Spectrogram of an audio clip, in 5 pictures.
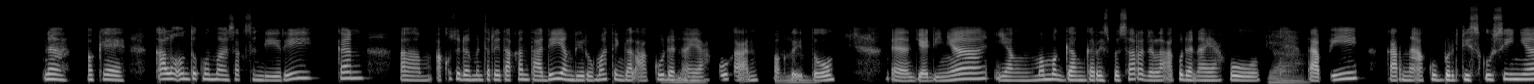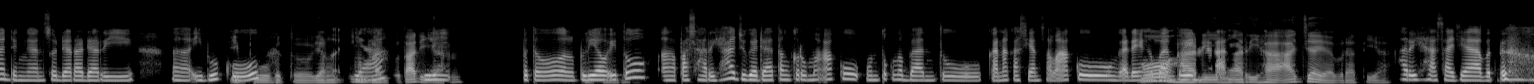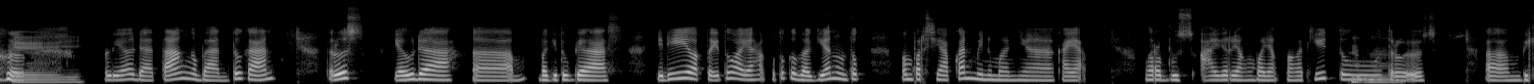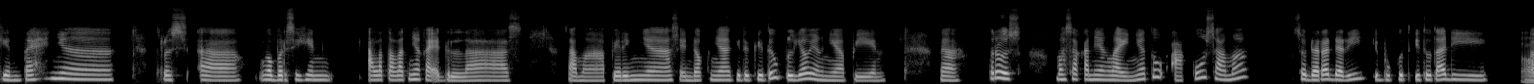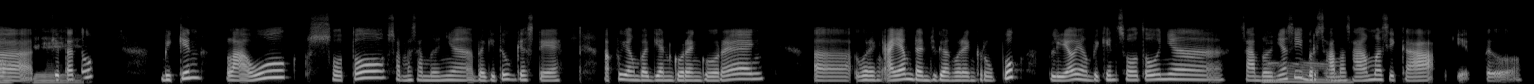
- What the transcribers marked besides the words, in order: laughing while speaking: "betul"
- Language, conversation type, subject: Indonesian, podcast, Bagaimana pengalamanmu memasak untuk keluarga besar, dan bagaimana kamu mengatur semuanya?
